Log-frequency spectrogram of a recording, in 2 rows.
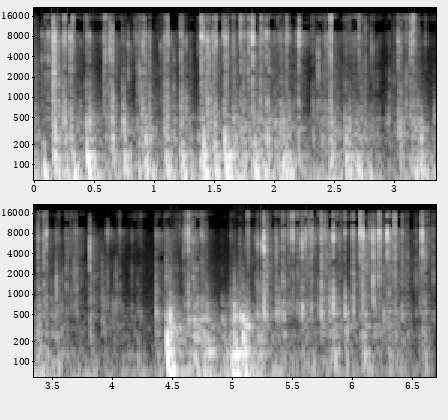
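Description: Fingertips quickly tap, grip and scratch the sides of a hollow 1 L white plastic strawberry kefir bottle standing on a table. Dense, rapid clicky taps and scratchy rustles come with a soft low thump, bright crisp edges and almost no ring. The activity briefly thins and quiets partway through before resuming.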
